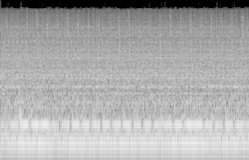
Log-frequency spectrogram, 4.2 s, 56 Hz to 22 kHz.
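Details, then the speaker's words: 2002 Ford Mustang convertible 3.8 V6, high mileage, cold start before oil change and engine flush: light rapid ticking over idle, following engine speed; owner suspects an exhaust manifold leak, possibly valvetrain. "old it's got a little tick on startup i don't think it's valve related but if it is valve related i'm hoping maybe a flush will help um if it's a if it's manifold related you know it goes away after about 30 seconds so i can live with it"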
